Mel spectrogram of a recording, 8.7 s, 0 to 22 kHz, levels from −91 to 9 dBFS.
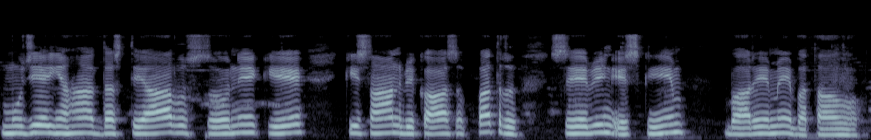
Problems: constant background noise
